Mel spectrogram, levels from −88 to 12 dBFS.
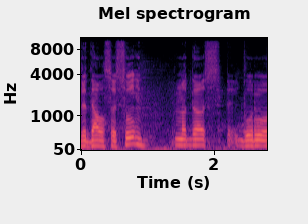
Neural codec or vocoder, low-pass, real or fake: codec, 44.1 kHz, 1.7 kbps, Pupu-Codec; 9.9 kHz; fake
